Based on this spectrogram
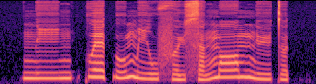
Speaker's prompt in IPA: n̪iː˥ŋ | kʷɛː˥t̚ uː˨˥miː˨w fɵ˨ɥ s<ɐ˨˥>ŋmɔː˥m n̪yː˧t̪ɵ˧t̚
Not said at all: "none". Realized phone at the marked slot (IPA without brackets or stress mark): ɐ˨˥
